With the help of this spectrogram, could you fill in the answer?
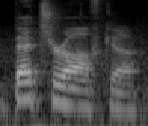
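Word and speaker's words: Becherovka: So it's an Here's herbal the pronunciation. Bekarovka. All right. Close. I was saying- I was saying Bekarovka.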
